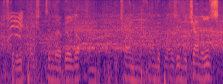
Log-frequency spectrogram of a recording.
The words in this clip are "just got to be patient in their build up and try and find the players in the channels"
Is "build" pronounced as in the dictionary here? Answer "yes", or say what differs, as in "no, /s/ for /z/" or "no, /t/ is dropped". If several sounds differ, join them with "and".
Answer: yes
